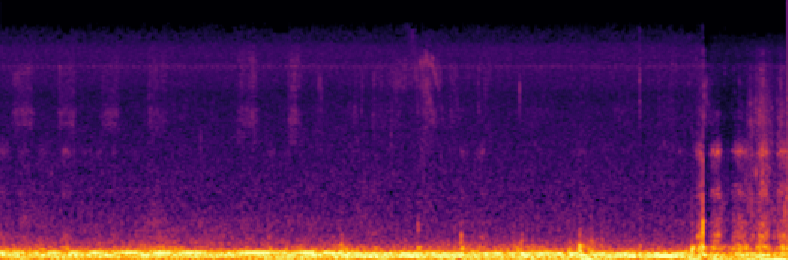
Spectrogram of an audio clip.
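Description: Steady low rumble from an old GoPro's microphone, running under everything. About nine seconds in, a run of sharper, quick sounds starts over it.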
